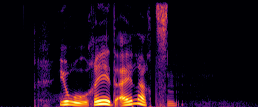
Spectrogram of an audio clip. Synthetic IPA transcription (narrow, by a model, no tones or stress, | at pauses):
jʊʁuʁeːd̪æɪlɑʁt̪sn̩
